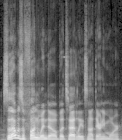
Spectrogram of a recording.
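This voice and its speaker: A man's voice: mid-range voice, sing-song, fast talker, fairly bright tone, clear, resonant tone. A man co-hosting a podcast, telling a story in a wry, casual way. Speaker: podcast co-host. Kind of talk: casual chat.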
